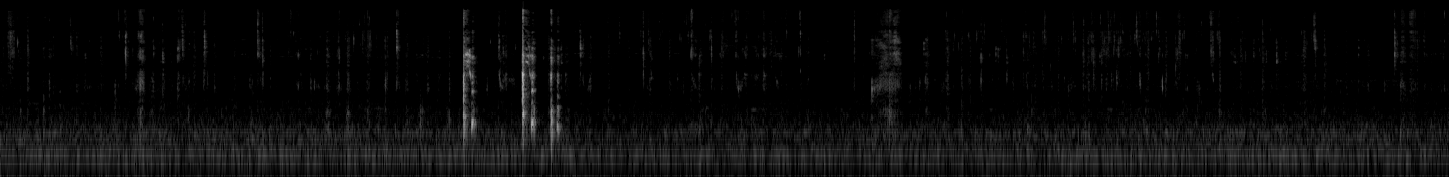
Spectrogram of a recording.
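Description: Close-up mouth sounds of a person eating rice and dal by hand: soft chewing and squishing over a steady low hum. Three loud coughs come about nine to eleven seconds in, and there is a crisp bite into raw onion near the end.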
